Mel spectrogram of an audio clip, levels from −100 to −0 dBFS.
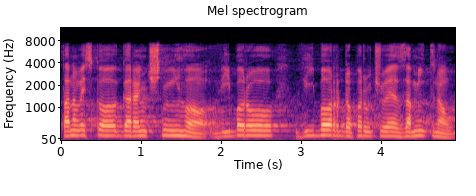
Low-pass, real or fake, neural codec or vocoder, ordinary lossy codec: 7.2 kHz; fake; codec, 16 kHz, 8 kbps, FreqCodec, larger model; Opus, 64 kbps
